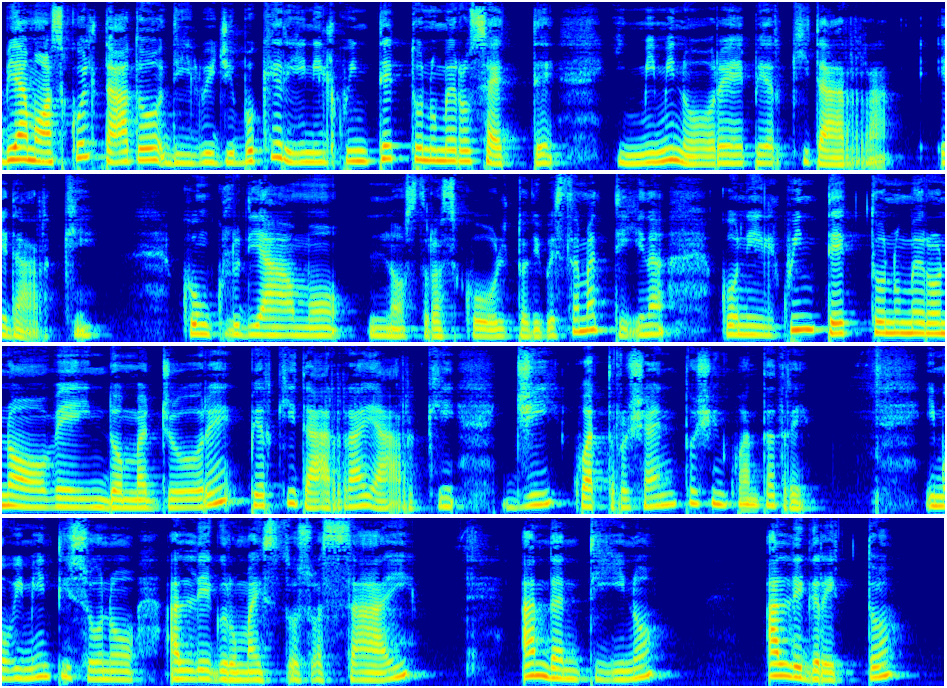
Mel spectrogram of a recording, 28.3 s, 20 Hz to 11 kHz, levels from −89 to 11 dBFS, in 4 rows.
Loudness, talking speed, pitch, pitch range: -24 LUFS, 95 wpm, 180 Hz, 155-215 Hz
